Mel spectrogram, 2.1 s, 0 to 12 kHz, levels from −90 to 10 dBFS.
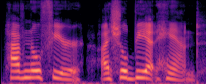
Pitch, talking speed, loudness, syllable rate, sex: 230 Hz, 235 wpm, -18 LUFS, 4.8 syllables/s, female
